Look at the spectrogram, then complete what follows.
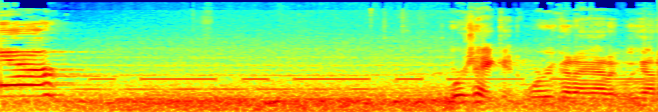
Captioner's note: in-game beeping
